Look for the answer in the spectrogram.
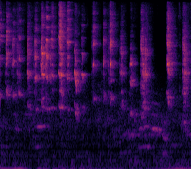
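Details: Young long-tailed shrike practising its song, a dense stream of rasping, scratchy chatter notes packed closely together and repeated rapidly, over a steady low background hum.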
